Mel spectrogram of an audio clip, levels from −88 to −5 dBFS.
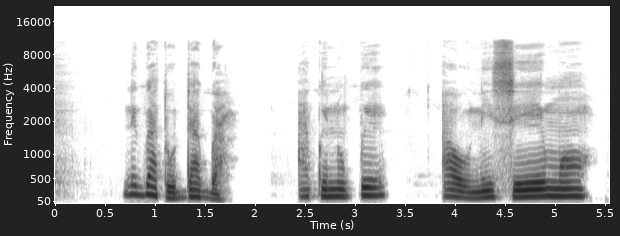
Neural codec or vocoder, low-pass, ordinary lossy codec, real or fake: vocoder, 48 kHz, 128 mel bands, Vocos; 10.8 kHz; none; fake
